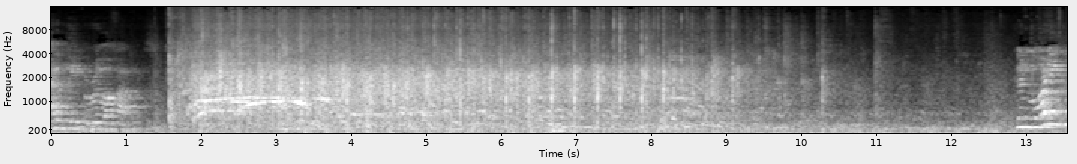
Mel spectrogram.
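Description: A middle school audience at a career day keynote breaks into sustained applause, a dense wash of many hands clapping that swells and slowly thins, with a voice over a speaker system before and after.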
